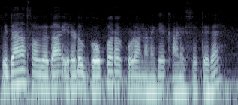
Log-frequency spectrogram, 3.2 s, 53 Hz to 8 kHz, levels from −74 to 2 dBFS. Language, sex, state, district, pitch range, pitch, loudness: Kannada, male, Karnataka, Bangalore, 105-120 Hz, 110 Hz, -15 LUFS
